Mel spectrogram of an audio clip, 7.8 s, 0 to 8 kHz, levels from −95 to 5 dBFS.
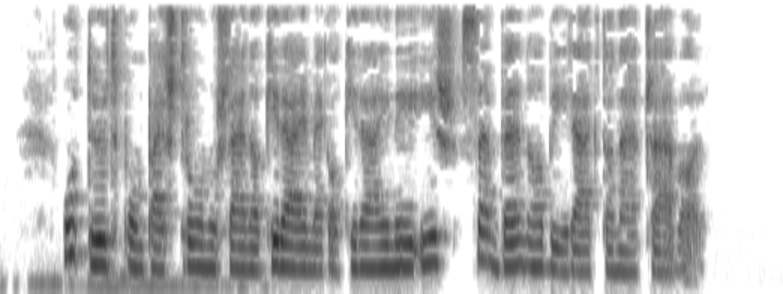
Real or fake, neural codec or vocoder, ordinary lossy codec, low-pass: fake; vocoder, 44.1 kHz, 128 mel bands every 256 samples, BigVGAN v2; MP3, 32 kbps; 7.2 kHz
